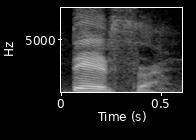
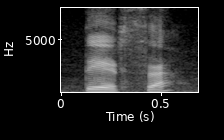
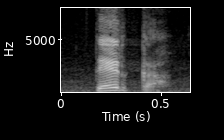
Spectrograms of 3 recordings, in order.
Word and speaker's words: terça: Cuando aparece esta C, se pronuncia como S, es decir, terza, normal, como S. Porque si fuera una C normal, sería K, terca, ¿ok?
